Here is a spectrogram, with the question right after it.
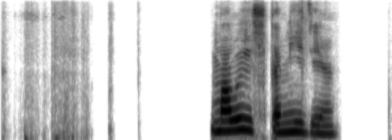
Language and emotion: Russian, neutral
